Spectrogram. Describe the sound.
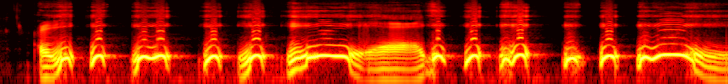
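Owl hooter locator call, used in turkey hunting, imitates an owl hoot: a loud, rhythmic series of many short, hollow hoots, with a longer wavering hoot drawn out in the middle, heard alone.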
